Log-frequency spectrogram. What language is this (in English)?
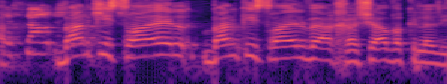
Hebrew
